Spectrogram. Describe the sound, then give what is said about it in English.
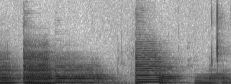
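Electric guitar through a Strymon Timeline delay pedal playing three distorted, sustained notes that ring and fade with echoing tails; fairly loud, with no voices. “You get a little echo from maybe one of the... Timeline, cool.”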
